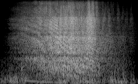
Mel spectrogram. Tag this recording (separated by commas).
Fireworks, Explosion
